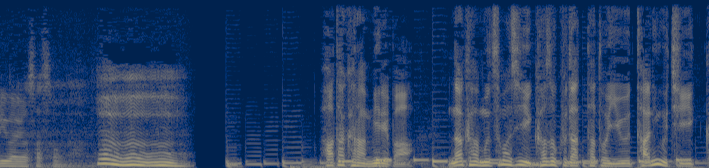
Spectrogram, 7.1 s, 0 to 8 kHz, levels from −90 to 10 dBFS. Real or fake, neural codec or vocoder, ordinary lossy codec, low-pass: real; none; none; none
